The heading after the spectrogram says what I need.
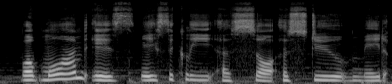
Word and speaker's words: Moambe: So I found out Moambe is actually, it seems to be like a Belgian influenced pronunciation of the word. So the Lingala version is actually pronounced Moambe or Mwambe. But Moambe is basically a stew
